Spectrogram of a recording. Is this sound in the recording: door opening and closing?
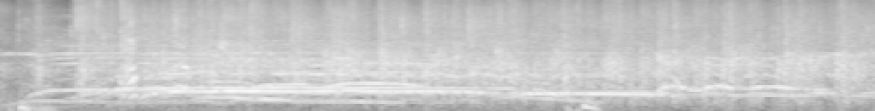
no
